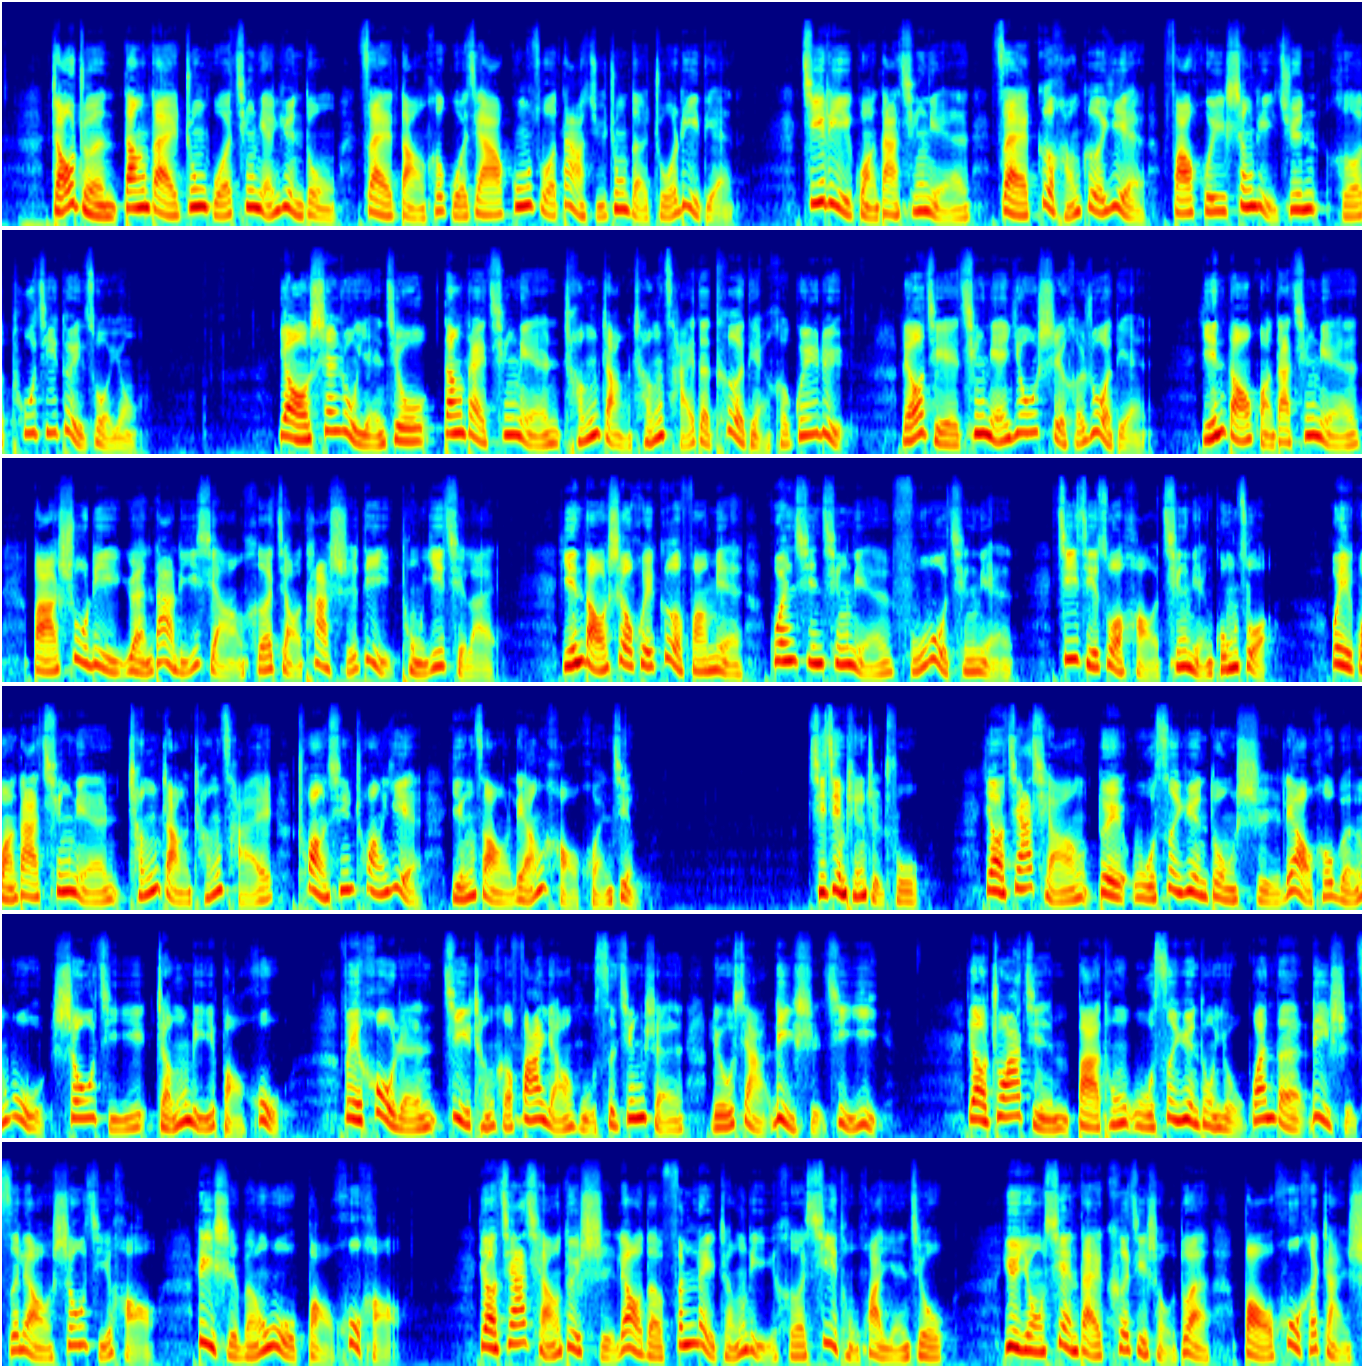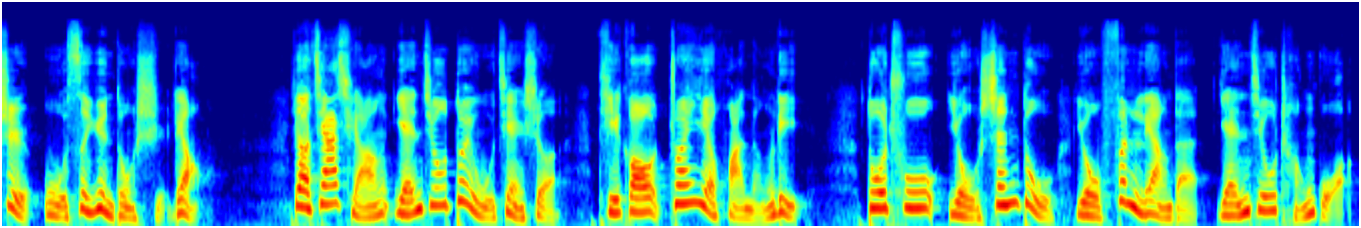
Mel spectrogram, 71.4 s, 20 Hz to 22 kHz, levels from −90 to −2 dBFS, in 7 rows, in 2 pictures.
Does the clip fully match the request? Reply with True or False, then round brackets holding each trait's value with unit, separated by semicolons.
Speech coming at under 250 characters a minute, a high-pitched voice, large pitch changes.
True (230 characters per minute; 230 Hz; 8.9 semitones)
